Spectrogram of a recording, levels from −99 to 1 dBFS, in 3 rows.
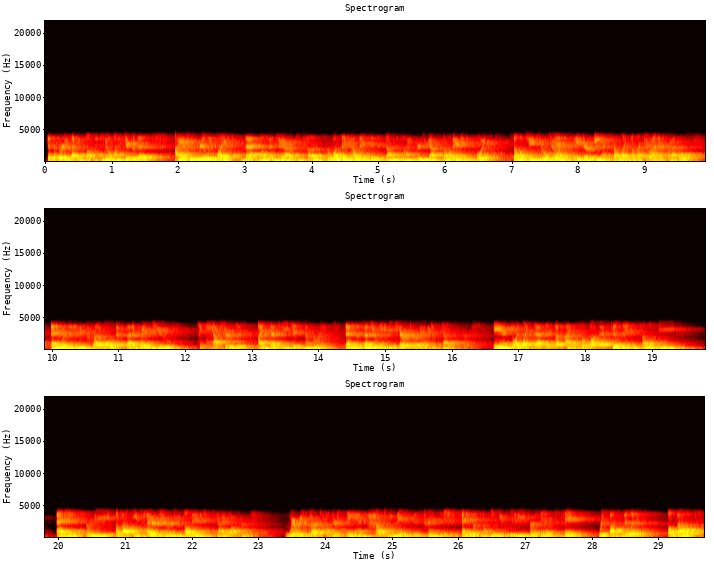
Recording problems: off-mic speech; far
high frequencies cut off; severe; nothing above 3.5 kHz
wrong speed and pitch; too fast and too high; 1.5 times normal speed
room echo; noticeable; dies away in 1 s

